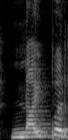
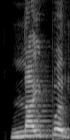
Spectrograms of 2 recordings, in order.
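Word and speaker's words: Dnieper: in this area called Niper River. D is silent here but Niper River.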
